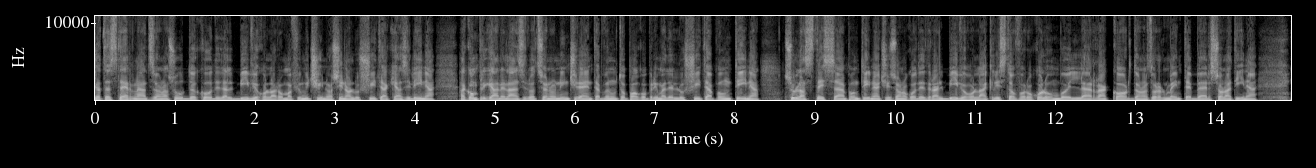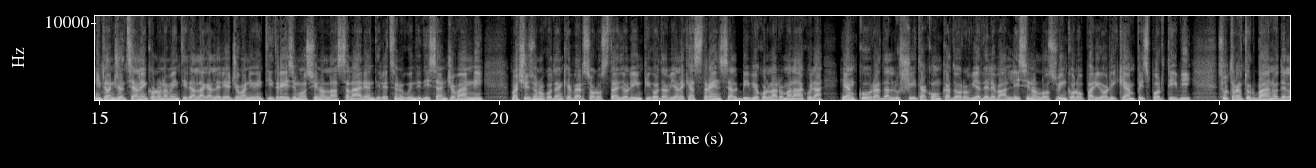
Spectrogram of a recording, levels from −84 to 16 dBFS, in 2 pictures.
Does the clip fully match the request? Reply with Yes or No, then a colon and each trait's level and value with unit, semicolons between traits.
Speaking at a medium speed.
No: fast, 185 wpm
